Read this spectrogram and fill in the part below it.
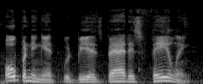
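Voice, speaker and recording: A man's voice: mid-range voice, lively intonation, fast talker, close to an everyday voice. A man acting as a hapless, hard-drinking small-time crook in an audio drama, nervous, wheedling and self-pitying. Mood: nervous, evasive.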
